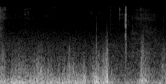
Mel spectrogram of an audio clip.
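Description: Strong wind buffets the microphone on a snowy New York street by the Port Authority bus terminal, a rough, gusting rumble over a brief stretch.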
